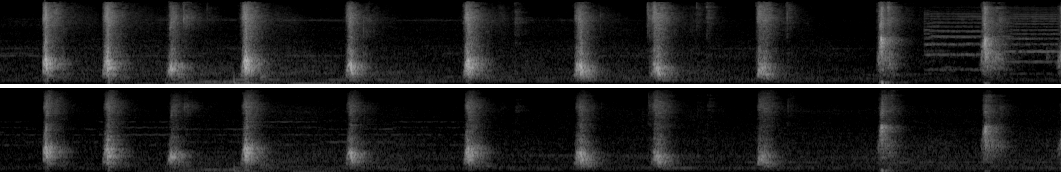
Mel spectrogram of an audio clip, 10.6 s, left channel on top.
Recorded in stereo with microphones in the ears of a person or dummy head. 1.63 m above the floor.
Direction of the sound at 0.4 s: 80° left.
